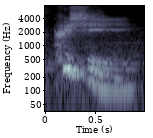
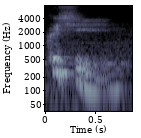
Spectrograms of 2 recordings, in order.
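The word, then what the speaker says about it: ξ: And then this one we call the name of the alphabet is Kshi. The pronunciation is KS, right? Ks. KS sound.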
